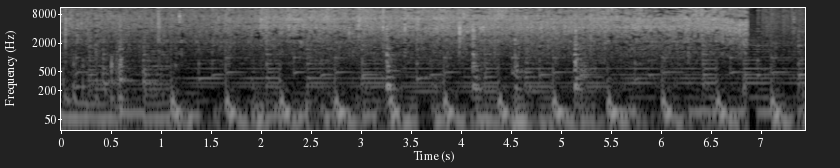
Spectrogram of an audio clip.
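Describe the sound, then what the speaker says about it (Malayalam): Chopped onions with coconut pieces and ginger frying hard in a pan for a Kerala pork roast, a steady loud sizzle punctuated by regular scraping stirs, with no voices. "ഇപ്പം നമ്മളുടെ സവോളയൊക്കെ ഒന്ന് നല്ലവണ്ണം വഴന്ന് ഒന്ന് മൂത്ത് തുടങ്ങിയിട്ടുണ്ട്."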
